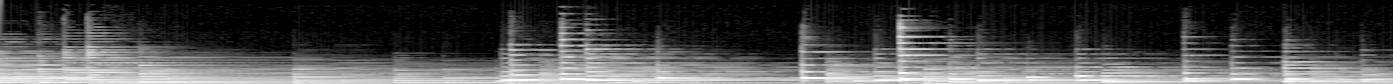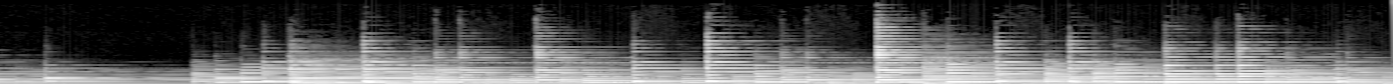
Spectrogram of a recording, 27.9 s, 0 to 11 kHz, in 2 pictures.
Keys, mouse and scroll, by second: 0.1 KP_3, 0.6 KP_Decimal, 2.7 Tab, 2.9 z, 8.3 ctrl+r, 11.9-13.0 middle drag, 13.0 click, 13.3 ctrl+r, 15.2 ctrl+Tab, 16.1-17.2 right drag, 16.7 KP_Decimal, 18.5 ctrl+r, 20.5-24.0 right drag, 20.7 c, 23.1 e, 25.3-27.1 right drag, 26.0 b, 26.4 g.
